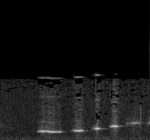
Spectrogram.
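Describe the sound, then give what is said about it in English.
A man whistles a song: a handful of clear, pure notes, each short and separated by brief gaps, stepping upward in pitch, with no other sounds. “Why'd you whistle that song so much?”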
